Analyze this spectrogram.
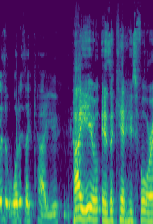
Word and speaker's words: Caillou: over here in america for some reason it's spelt like kahlua and it's spelt like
